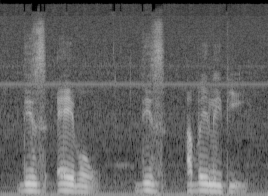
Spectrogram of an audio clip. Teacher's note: a S between two vowels is going to sound like a Z.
